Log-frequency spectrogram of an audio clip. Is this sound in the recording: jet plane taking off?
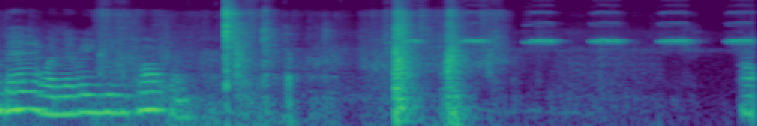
no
